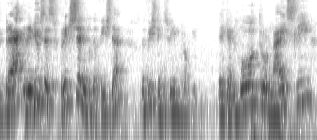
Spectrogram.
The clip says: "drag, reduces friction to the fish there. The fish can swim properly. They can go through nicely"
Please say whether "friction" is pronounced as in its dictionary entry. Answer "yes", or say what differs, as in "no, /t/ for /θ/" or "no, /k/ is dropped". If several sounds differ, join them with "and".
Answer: yes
